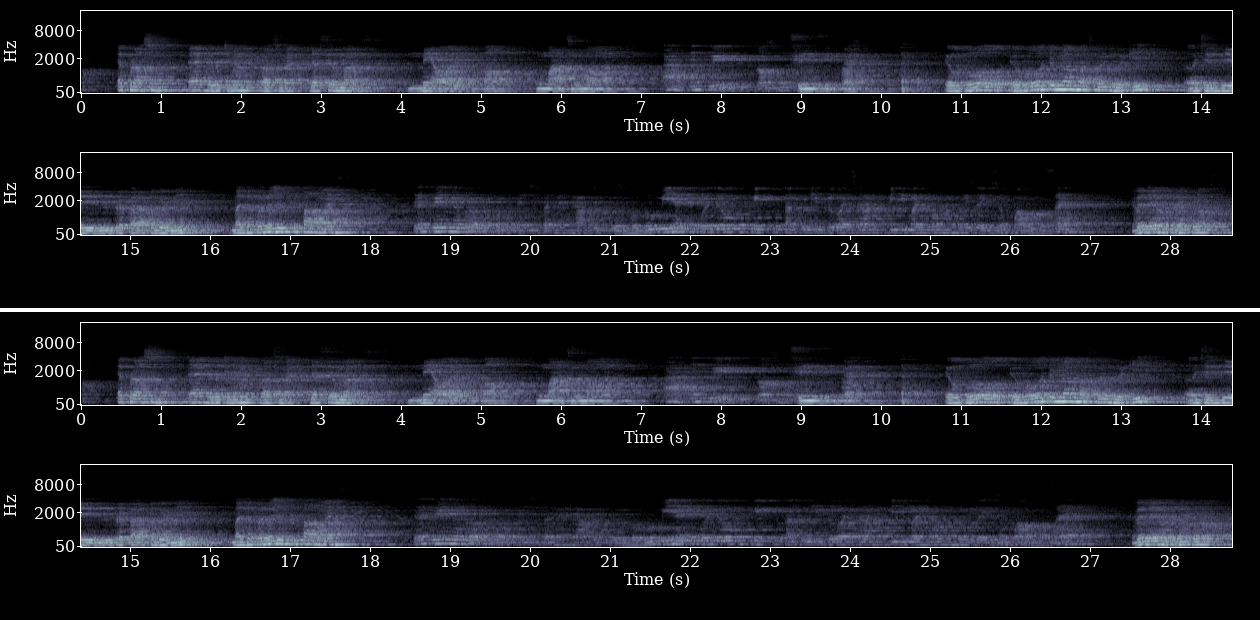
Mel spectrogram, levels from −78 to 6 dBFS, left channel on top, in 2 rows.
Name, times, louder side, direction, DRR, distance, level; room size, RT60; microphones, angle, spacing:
voice 1, 0.4-1.0 1.3-3.5 4.1-5.3 5.7-6.6 9.0-9.7 10.2-10.4 10.8-13.4 13.8-15.8 16.3-17.6 27.5-28.5, equal, 5° left, -5 dB, 0.4 m, -25 dB
voice 2, 1.7-2.4 7.3-9.7 18.5-26.9 27.5-28.6, left 1 dB, 45° left, -3 dB, 1.0 m, -37 dB
6.4 x 5.6 x 3.9 m, 2.7 s
head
